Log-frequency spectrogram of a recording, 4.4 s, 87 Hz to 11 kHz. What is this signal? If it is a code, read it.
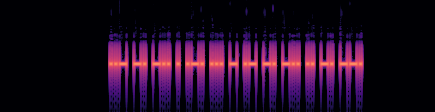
Morse code, heard as a keyed tone, about 50 wpm, 700 Hz. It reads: UNDERSTANDING
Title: Top 501-750 Words 50wpm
